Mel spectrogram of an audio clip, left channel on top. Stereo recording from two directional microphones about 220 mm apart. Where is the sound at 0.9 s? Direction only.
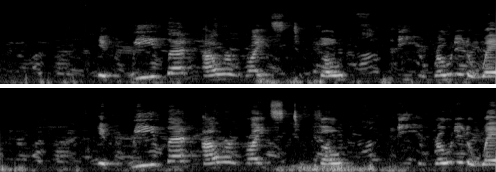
50° right (ahead or behind).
